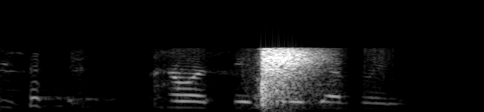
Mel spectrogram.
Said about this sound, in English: Get your sound effect out. Whoosh.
